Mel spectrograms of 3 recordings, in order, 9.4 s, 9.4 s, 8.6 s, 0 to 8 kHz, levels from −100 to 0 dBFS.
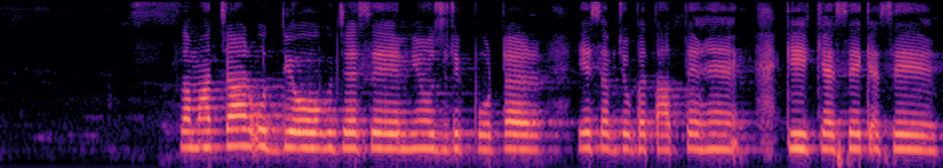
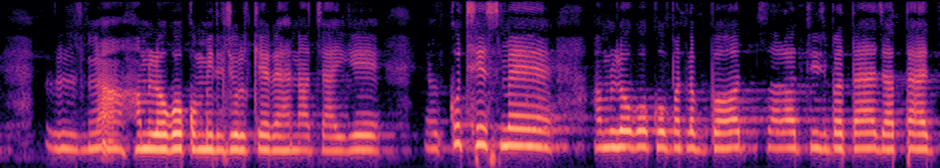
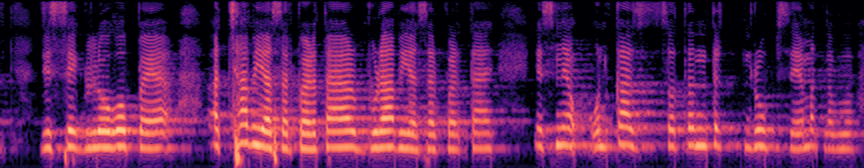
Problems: none marked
